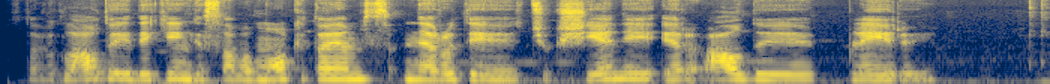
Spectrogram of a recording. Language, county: Lithuanian, Šiauliai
